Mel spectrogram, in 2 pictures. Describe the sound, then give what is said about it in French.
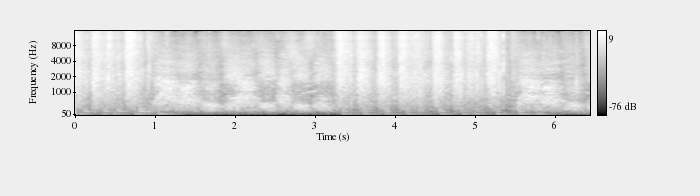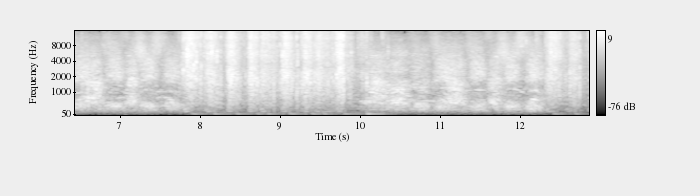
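A crowd of left-wing activists opposed to the Lyon-Turin train line chants the antifascist slogan "Siamo tutti antifascisti" in loud unison, the phrase repeating in a steady rhythmic cadence with brief pauses between rounds, voices strong and continuous throughout. “un slogan antifasciste qu'on entend de plus en plus dans les manifestations de gauche et qu'ont encore crié ce week-end les militants opposés à la ligne de train Lyon-Turin.”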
